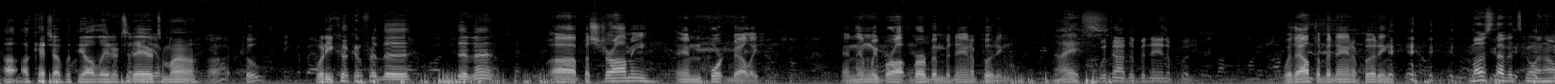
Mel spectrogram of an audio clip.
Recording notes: Live from Snow's at Texas Monthly BBQ Weekend. We had a slew of cooks, owners and talking heads, so many in fact, that if I had had 10 mics it wouldn’t have been enough. The mics move around fast. I’ve got to go wash my mics, they’re covered in grease.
